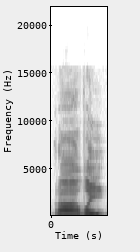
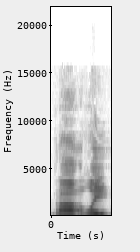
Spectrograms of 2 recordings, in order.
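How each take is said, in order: Both takes have the same delivery.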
